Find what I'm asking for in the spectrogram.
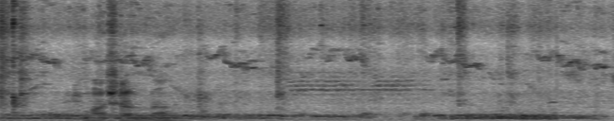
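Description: Several pigeons of good breeds coo continuously nearby in their loft, low rolling calls layered together with occasional higher chirps on top.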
